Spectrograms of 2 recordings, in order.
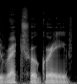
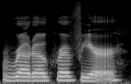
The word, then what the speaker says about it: rotogravure: For instance, listen to how he pronounces this word. Had looked out at me from many retrograde pictures on the Sporting Life. The correct way to say that is actually rotogravure.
